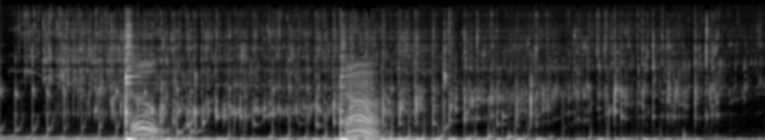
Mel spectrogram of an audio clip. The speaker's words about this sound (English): It is time for us to pour up some of that wine. Pour it up.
